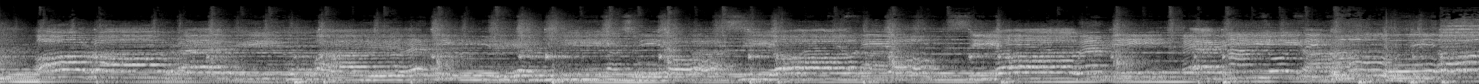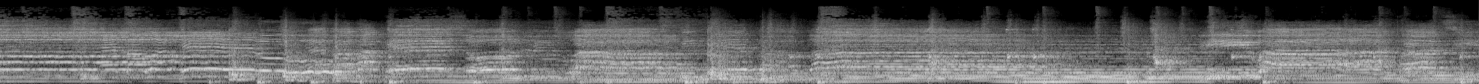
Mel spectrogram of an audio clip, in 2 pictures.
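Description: Youth choir of young women singing a gospel song together into microphones, over a steady low bass accompaniment.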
